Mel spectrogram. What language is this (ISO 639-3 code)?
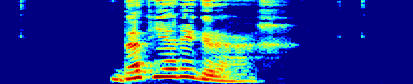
fry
